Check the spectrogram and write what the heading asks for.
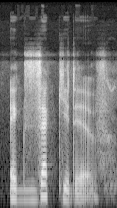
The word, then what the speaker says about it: executive: in lid literally literally executive egg this eg could be ek because um ex is really x but it could also be eggs exit because my voice is coming on for the z so you're going up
